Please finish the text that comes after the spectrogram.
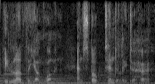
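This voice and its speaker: A very low male voice narrates scripture with solemn, measured storytelling. His intonation moves widely, and music plays clearly underneath. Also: wildly swooping pitch.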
